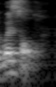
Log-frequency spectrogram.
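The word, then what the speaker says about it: WISIL: And they pronounce it the whistle. They just don't have the H or the T.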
